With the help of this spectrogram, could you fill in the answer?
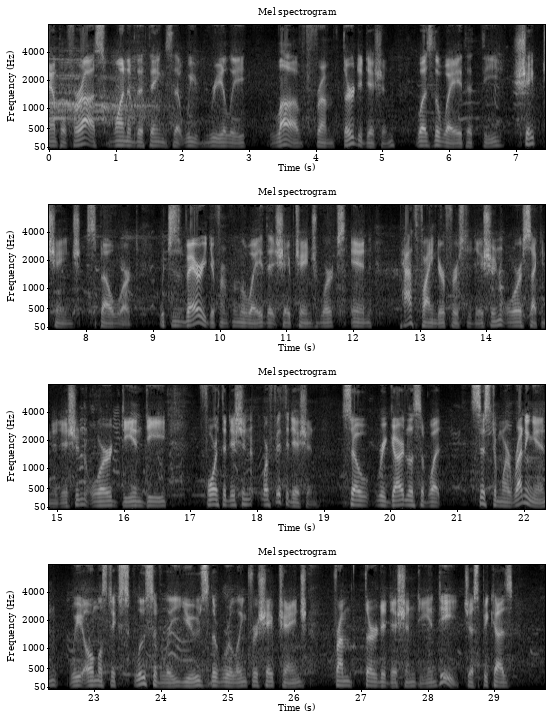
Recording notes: A special broadcast from Gem State Comic-Con in Boise, ID. Recorded live during the convention.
